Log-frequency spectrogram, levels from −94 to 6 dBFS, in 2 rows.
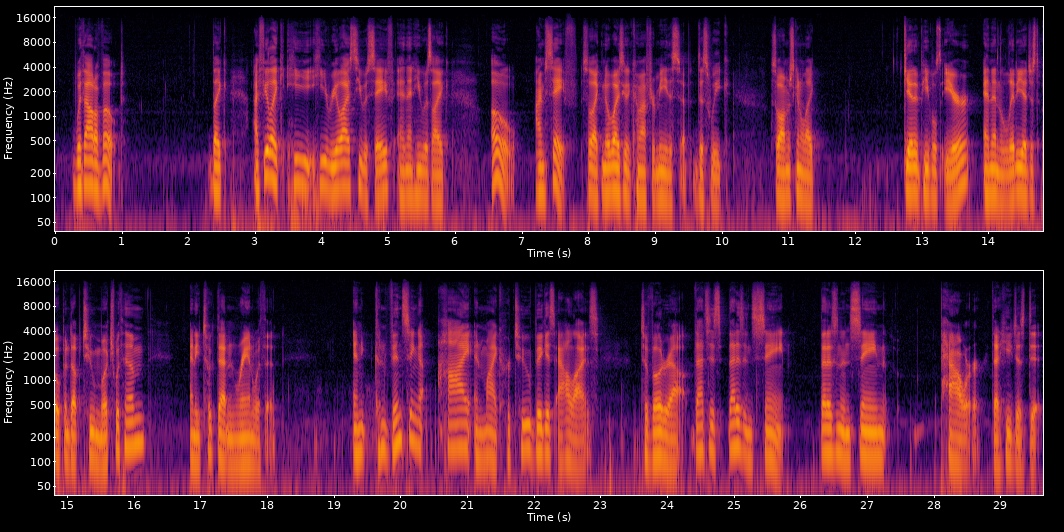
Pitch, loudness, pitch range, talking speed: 115 Hz, -23 LUFS, 100-135 Hz, 175 wpm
